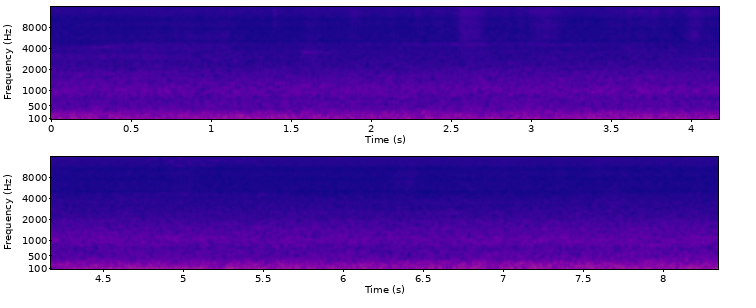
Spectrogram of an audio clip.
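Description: A paintbrush softly brushes across a canvas.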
